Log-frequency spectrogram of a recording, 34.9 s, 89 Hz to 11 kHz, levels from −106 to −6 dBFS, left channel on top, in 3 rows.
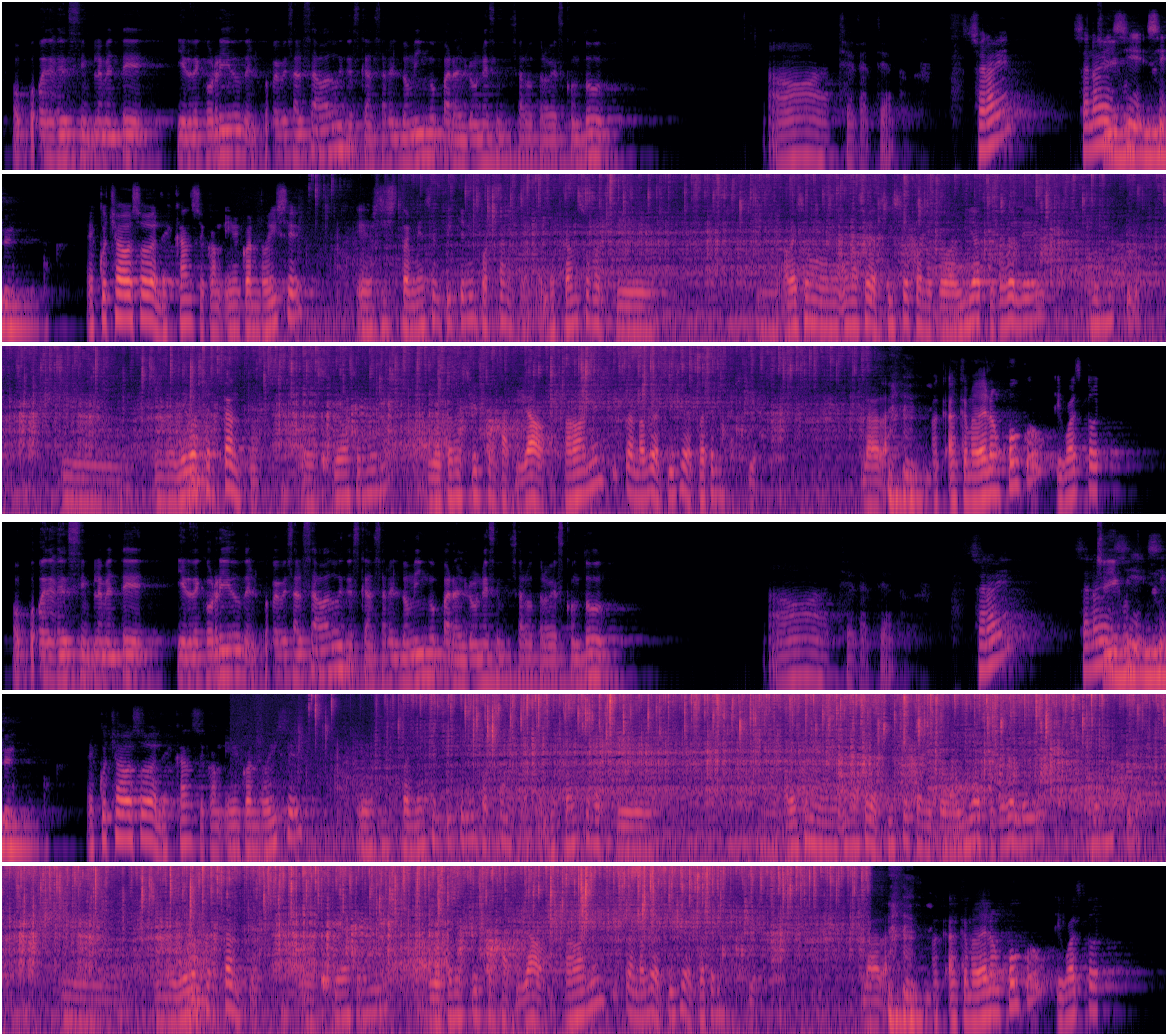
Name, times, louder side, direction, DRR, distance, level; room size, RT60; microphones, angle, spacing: voice 1, 0.1-6.2 10.9-12.0 25.1-25.3 32.1-32.6, right 1 dB, 30° right, 1.5 m, -54 dB
voice 2, 7.7-8.9 9.7-10.1 10.7-11.7 12.5-14.7 15.2-18.2 19.2-22.1 22.5-23.1 23.9-25.9 26.2-27.2 27.5-30.9 31.9-32.2 32.7-34.2, left 3 dB, 70° left, 1.9 m, -51 dB
sound 1, 13.9-32.0, right 13 dB, 85° right, 1.3 m, -45 dB
27.0 x 22.5 x 8.6 m
head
